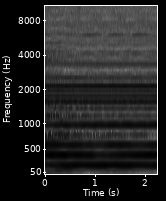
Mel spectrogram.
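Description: Backing music between sung lines: a single sustained keyboard chord held steady, with no singing.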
